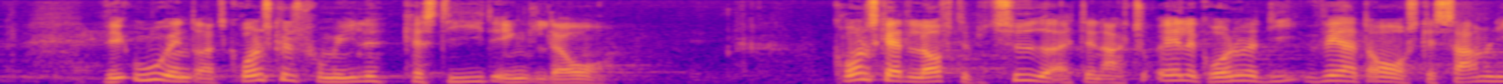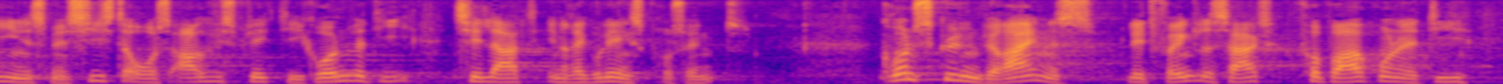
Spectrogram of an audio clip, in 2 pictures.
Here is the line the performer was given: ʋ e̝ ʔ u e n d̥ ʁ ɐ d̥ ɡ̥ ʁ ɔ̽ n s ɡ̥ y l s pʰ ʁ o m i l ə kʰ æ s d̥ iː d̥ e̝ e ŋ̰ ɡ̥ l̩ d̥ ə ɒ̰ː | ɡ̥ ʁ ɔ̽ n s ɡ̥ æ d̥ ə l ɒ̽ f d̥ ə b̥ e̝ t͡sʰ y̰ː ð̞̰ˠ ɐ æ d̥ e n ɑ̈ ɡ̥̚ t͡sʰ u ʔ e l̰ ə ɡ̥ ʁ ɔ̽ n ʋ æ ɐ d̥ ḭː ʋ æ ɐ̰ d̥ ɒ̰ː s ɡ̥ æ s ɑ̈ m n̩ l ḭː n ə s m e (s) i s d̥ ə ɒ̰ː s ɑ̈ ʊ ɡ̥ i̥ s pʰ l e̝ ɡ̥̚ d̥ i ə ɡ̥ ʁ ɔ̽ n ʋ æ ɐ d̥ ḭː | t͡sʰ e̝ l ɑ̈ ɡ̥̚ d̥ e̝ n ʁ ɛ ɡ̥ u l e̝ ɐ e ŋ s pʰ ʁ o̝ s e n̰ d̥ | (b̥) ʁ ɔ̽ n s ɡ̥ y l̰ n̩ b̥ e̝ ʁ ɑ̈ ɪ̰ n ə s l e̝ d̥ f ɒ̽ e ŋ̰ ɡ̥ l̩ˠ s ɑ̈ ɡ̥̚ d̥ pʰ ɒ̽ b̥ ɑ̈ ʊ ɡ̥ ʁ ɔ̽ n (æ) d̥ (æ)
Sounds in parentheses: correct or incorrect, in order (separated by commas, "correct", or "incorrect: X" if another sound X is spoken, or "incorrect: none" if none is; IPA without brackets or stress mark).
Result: correct, incorrect: ɡ̥, correct, incorrect: i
